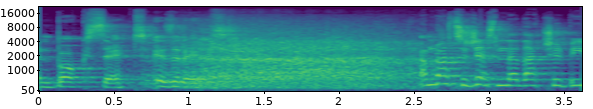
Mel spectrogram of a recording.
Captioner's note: audience laughing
